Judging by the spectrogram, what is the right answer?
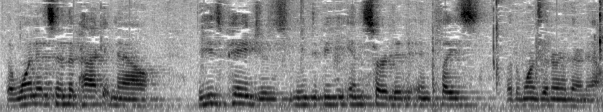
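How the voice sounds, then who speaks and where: A man's voice: a little high, steady tone, moderate pace, warm tone. A man handing out corrected pages and giving procedural instructions at a public meeting. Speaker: meeting official. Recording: echoey hall with faint noise.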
